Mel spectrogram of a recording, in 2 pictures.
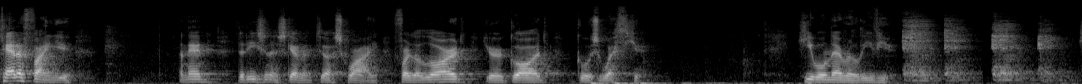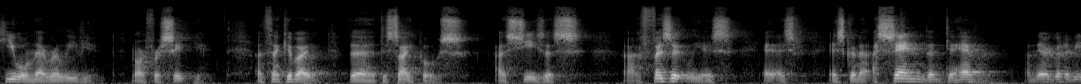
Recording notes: recorded at North Harris Free Church on the evening of Sunday, 12th November 2023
